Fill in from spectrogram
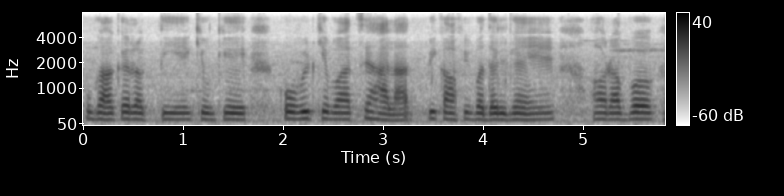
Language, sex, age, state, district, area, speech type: Urdu, female, 30-45, Maharashtra, Nashik, urban, spontaneous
